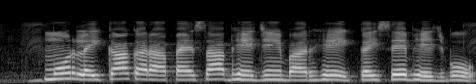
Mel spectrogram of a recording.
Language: Chhattisgarhi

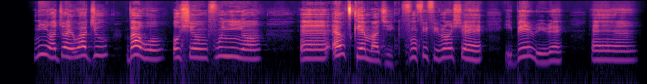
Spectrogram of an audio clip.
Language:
Yoruba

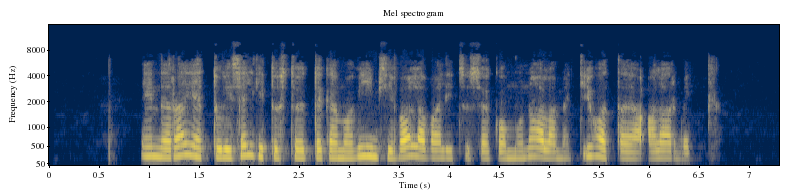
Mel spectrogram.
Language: Estonian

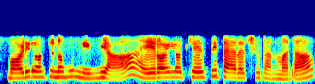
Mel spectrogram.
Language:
Telugu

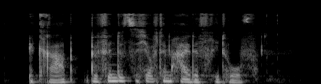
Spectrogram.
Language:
German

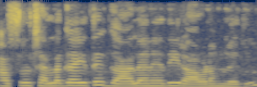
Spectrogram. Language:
Telugu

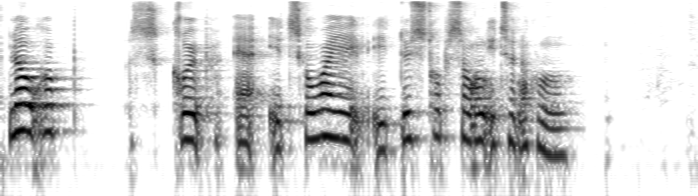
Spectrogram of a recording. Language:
Danish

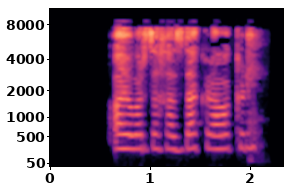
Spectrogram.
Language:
Pashto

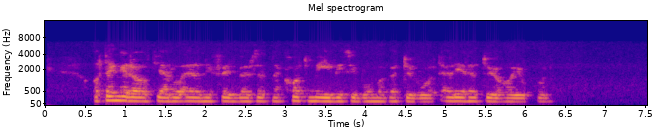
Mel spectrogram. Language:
Hungarian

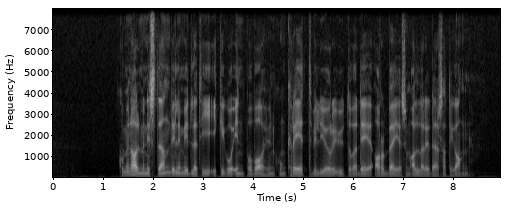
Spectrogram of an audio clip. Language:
Norwegian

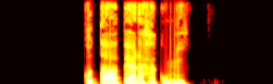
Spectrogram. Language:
Guarani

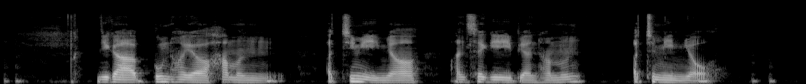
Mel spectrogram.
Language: Korean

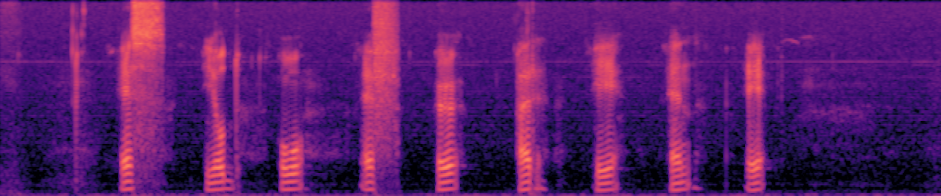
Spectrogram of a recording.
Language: Norwegian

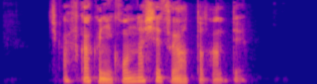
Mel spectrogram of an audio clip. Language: Japanese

